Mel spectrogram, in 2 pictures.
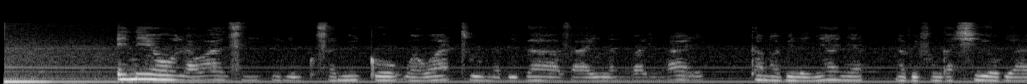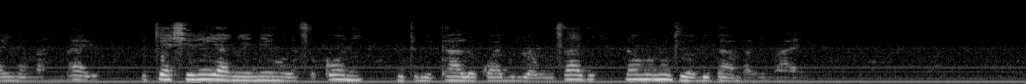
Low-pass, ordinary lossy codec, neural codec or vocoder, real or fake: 7.2 kHz; MP3, 32 kbps; none; real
